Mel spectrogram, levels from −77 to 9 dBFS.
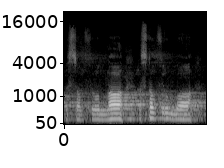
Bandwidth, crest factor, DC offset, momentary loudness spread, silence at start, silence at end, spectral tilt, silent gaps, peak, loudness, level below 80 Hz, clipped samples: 15 kHz; 18 dB; under 0.1%; 14 LU; 0 s; 0 s; -6.5 dB/octave; none; -2 dBFS; -20 LUFS; -66 dBFS; under 0.1%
